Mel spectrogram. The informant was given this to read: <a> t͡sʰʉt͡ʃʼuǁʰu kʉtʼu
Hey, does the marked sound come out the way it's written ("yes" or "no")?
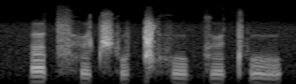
no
